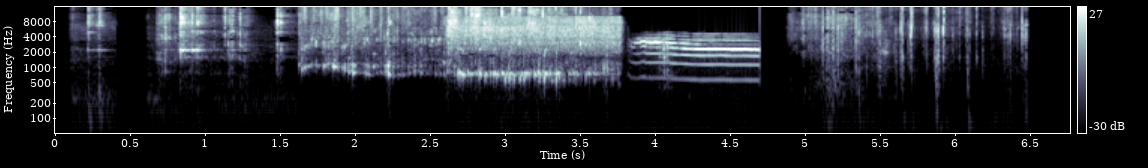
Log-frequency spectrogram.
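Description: Liquid pouring into a glass for about two seconds, then a single cat meow lasting under a second, followed by light clicks and crackles of handling.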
